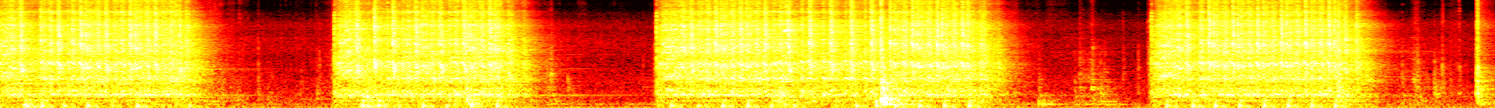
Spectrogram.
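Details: Mini Jeep with Chinese quad-type engine, customer complaint hard starting, choke on: four cranking bursts of about two seconds, spins but never runs; compression present, fuel issue being checked. Hard starting.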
